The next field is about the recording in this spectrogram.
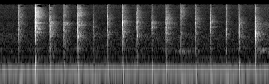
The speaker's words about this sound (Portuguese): Palmas. Você precisa de palmas, gente. Palmas, assim, aplausos. Vocês precisam de, ó. Outra salva de, de palmas, porque você ter sonho, né?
